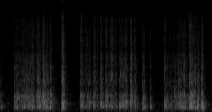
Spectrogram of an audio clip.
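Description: A pink plastic comb's teeth, then its tail, are scratched along the strips of a large, flat woven plastic sleeping mat. The result is bursts of dry, rasping scratches with a rapid ridged texture, separated by short pauses. The sound is mostly low-mid, with some bright edges.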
